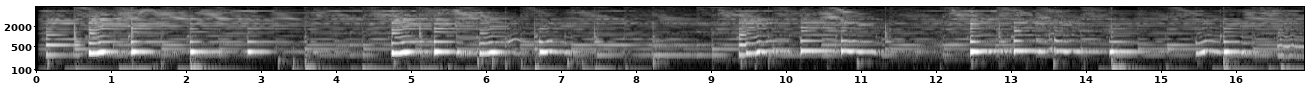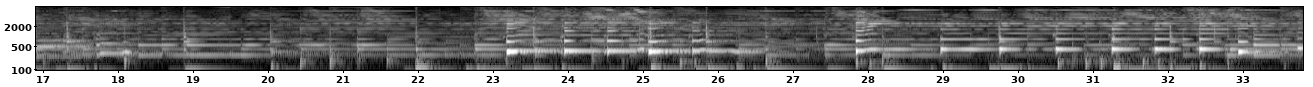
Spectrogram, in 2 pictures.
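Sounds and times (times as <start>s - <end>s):
slow-tempo vilambit gat instrumental: 0.0s - 33.8s.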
